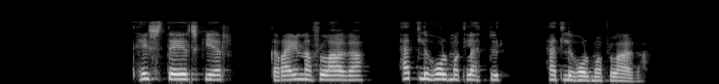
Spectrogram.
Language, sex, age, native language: Icelandic, female, 30-39, Icelandic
